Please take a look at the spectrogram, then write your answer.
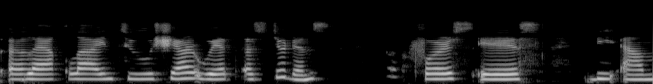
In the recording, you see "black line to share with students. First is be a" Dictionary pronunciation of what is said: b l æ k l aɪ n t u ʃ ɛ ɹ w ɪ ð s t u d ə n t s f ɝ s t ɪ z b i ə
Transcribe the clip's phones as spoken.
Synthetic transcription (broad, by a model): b l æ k l aɪ n t u ʃ ɛ ɹ w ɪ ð s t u d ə n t s f ɝ s t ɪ s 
